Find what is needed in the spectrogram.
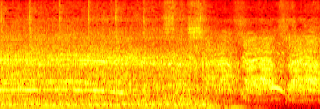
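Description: A live pop-punk band plays loudly, heard from inside a crowd that is singing and shouting along. About three seconds in, the band's bass and drums drop out, leaving mostly the crowd's shouting.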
